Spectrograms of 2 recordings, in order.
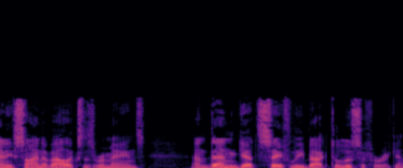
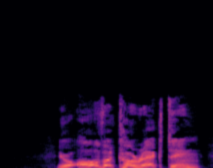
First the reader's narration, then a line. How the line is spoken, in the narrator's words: would shout into my earphones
